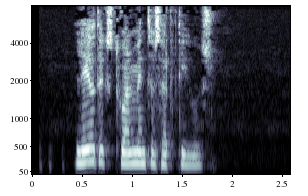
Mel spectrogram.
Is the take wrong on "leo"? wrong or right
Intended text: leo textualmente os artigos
right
